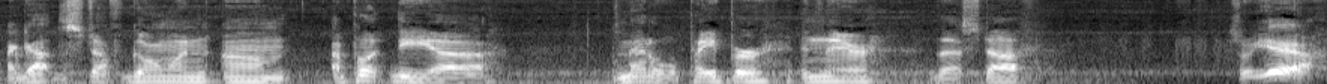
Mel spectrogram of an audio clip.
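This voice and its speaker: A man with a heavily gravelly, fry-laden voice hosts a casual homemade how-to. His delivery is halting and unsure, rambling along and often trailing off. The pitch sits in an ordinary male middle range. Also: fairly bright tone, a little hiss or hum. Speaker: host of a DIY video. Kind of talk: casual, improvised how-to demonstration.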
